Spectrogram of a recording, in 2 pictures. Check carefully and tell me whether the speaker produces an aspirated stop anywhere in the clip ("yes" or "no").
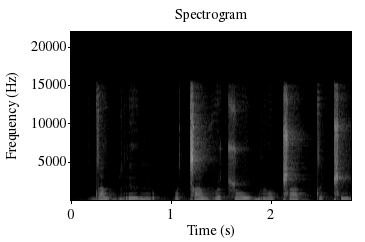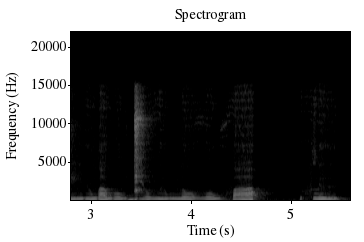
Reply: no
